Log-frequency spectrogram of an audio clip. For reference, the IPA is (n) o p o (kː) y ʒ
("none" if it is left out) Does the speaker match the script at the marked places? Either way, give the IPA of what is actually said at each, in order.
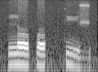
n, kː

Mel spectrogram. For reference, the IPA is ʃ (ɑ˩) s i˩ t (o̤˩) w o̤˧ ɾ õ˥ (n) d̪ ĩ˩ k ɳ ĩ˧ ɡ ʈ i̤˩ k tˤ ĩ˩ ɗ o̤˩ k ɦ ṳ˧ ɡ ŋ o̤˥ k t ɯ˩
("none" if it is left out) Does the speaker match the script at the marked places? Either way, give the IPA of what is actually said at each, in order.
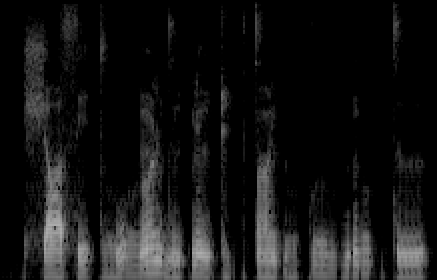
ɑ˩, o̤˩, ɳ

